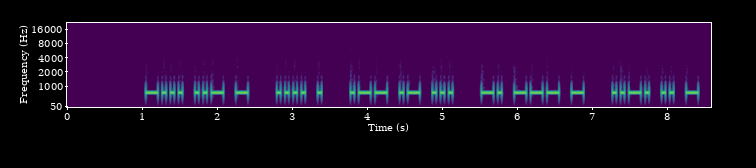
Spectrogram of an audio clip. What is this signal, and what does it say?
Morse code, heard as a keyed tone, about 22 wpm, 700 Hz. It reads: BUT HE WAS NOT FIT
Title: Sentences from Top 1000 Words - Review Part 6 - 22wpm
